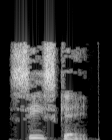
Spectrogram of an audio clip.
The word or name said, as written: seascape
